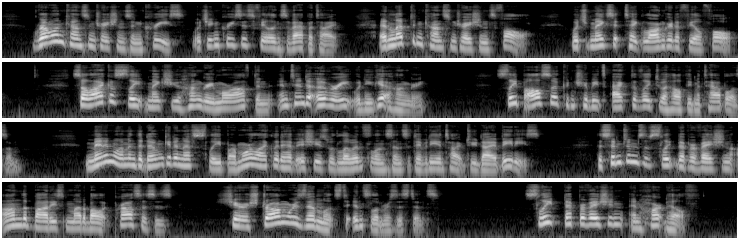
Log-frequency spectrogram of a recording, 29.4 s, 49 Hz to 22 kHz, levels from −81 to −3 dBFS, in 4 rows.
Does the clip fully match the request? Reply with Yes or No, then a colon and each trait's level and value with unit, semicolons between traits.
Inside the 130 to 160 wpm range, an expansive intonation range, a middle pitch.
No: average, 180 wpm; wide, 6.9 semitones; medium, 170 Hz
